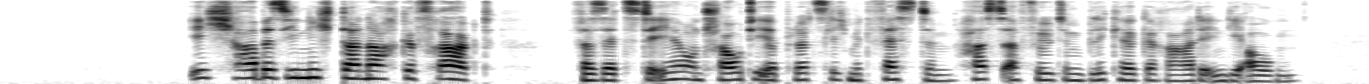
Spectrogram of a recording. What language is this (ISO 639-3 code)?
deu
